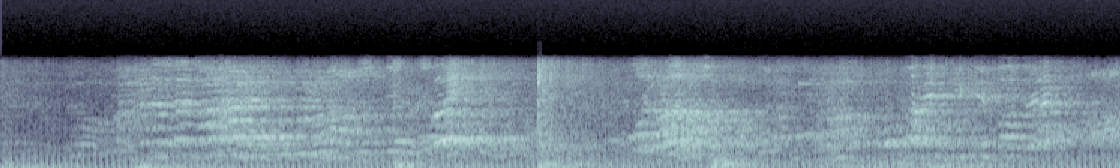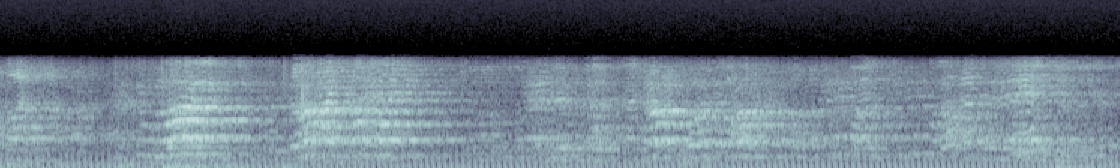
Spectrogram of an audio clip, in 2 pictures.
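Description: Men shout and call out across a large echoing indoor hall.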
